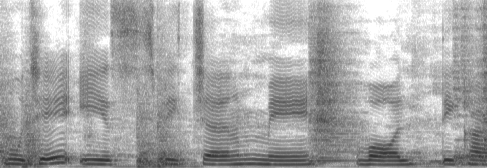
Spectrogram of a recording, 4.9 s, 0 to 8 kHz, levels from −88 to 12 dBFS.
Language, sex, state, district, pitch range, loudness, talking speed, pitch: Hindi, female, Madhya Pradesh, Dhar, 190-210 Hz, -15 LUFS, 75 wpm, 200 Hz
